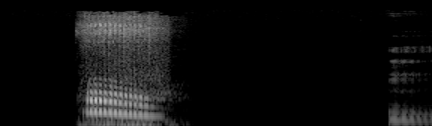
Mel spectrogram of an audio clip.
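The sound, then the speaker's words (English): A voice imitates a pigeon's coo: a throaty, falling warble, then silence before a second coo begins and is cut off at the end. Moderately loud. “Fun fact, that's pigeon for fuck you.”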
